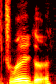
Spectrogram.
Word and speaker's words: Draeger: Now it is Drager. Drager.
